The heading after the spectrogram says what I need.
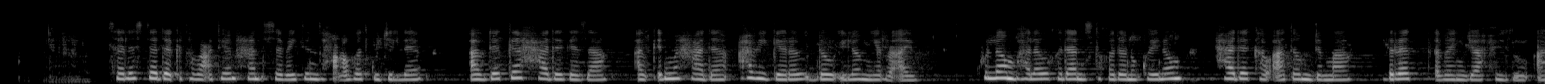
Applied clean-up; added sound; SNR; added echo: none; none; none; reverberation time 0.9 s.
